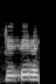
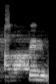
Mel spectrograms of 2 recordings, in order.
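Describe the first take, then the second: First: A vowel is added between k and t. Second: A vowel is added before the k sound. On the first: "कितिन कहते हैं" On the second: "अक्तिन कहते हैं"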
